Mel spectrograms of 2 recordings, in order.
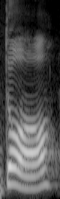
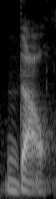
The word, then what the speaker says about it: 道: party okay so this this logogram pronounced do guess what all of them pronounce it the same way OK and Japanese and Korean in Chinese it's pronounced da da by itself is often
